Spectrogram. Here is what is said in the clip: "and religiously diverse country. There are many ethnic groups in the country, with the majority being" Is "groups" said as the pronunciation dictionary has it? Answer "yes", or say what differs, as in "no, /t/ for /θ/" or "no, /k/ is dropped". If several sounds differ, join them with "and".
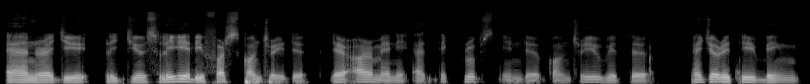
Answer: yes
